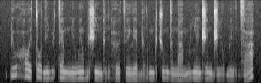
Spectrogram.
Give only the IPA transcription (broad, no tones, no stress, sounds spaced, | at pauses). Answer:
pʲ u h ɔ ɪ̯ t o d ĩ ɓ y t ɛ m n ĩ w ẽ ʊ̯ bʲ ɛ ʃ ĩ ŋ ɡ y r h ø t͡s ẽ lʲ ɛ bʲ ɔ r m b ə t͡ʃ u m d ə n a m u ʎ ẽ d͡ʒ e n d͡ʒ i ʊ̯ b ẽ r d͡z a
